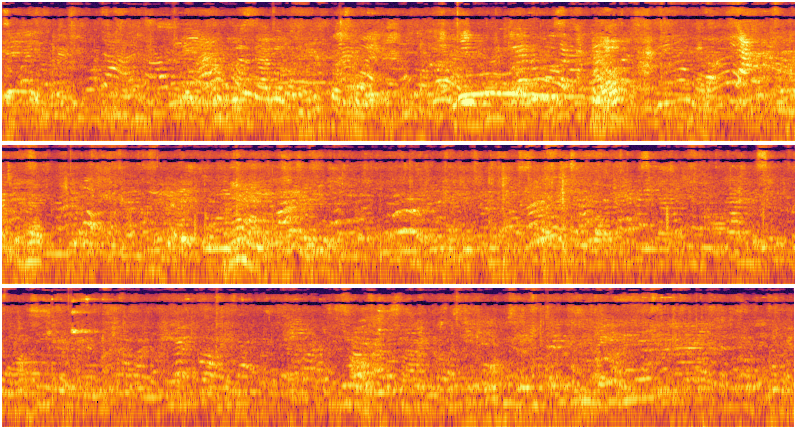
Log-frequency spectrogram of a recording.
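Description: Many people chatter around the room, heard indoors with a light echo.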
